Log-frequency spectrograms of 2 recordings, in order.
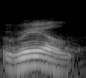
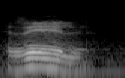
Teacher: The English R comes from the middle of the tongue. Whereas the Arabic rah comes from the tip of the tongue along with the incissors or the gum behind the incissors.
